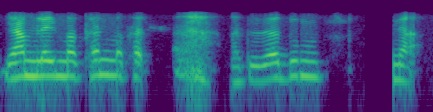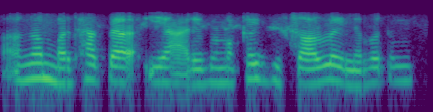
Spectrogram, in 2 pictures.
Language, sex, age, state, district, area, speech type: Manipuri, female, 45-60, Manipur, Kangpokpi, urban, conversation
